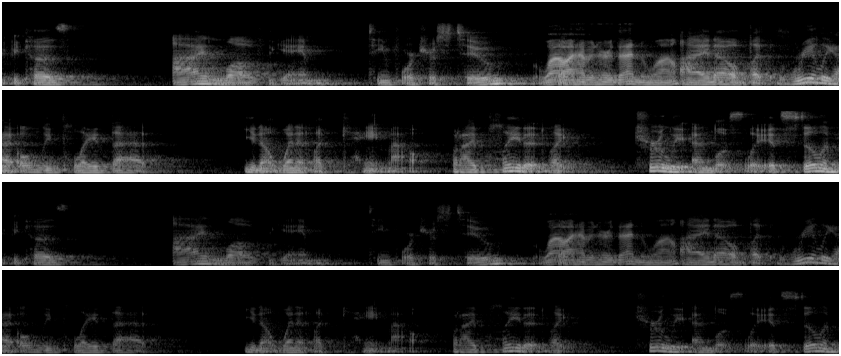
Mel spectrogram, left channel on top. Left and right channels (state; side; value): quieter; right; 11.0 dB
